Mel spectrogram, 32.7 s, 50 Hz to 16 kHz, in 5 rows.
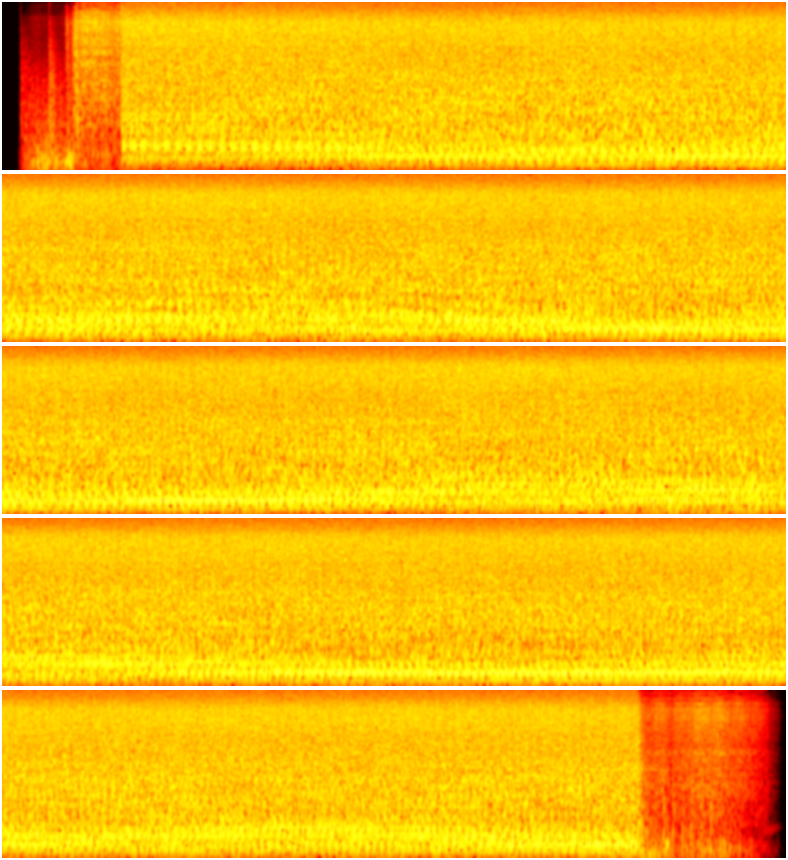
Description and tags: The Garwood M134G Minigun demo by R&R; Exotic Machines. Audio from HDV camera mics, 4 feet from gun.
